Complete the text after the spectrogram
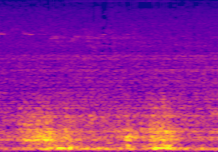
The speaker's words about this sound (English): It seems there's a storm coming. Funny, I don't recall there being a mention of that in the weather forecast.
